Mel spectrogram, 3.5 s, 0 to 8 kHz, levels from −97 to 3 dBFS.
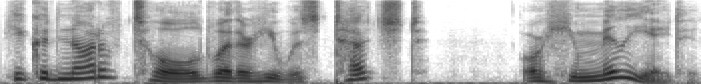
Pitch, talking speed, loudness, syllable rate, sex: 140 Hz, 190 wpm, -18 LUFS, 5.3 syllables/s, male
